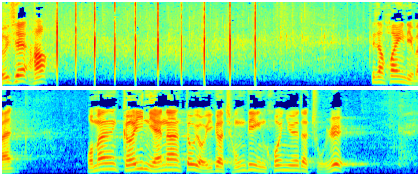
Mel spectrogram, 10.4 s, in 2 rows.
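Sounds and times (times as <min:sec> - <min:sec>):
speech: 0:00.0 - 0:00.7, 0:04.6 - 0:05.5, 0:06.3 - 0:09.6
hand clapping at a church service welcoming first-time visitors: 0:00.4 - 0:05.0.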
